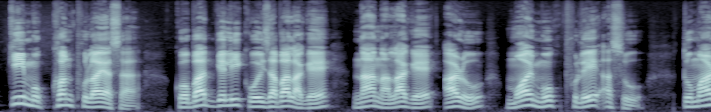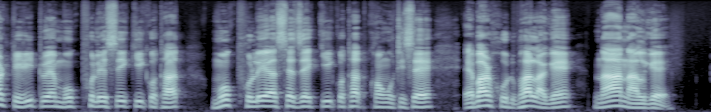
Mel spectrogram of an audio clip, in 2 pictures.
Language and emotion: Assamese, neutral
